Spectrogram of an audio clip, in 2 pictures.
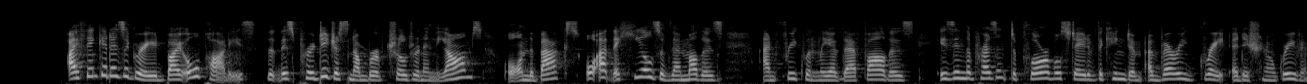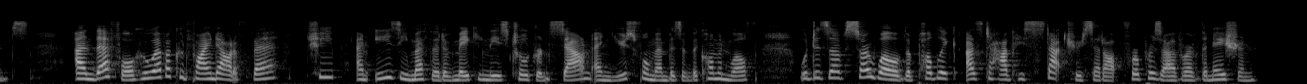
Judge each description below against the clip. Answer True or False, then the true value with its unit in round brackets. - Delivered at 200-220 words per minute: True (205 wpm)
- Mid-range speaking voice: False (235 Hz)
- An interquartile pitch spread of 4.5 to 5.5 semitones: True (5.2 semitones)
